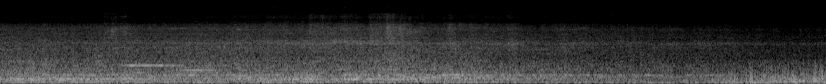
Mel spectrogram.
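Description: State Railway of Thailand passenger coaches rolling past along the platform as the train pulls out: a steady rumble of wheels on rail that eases off after about five seconds as the last coach goes by.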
